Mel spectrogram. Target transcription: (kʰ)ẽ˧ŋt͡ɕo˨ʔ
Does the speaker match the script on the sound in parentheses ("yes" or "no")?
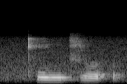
yes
